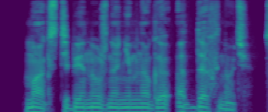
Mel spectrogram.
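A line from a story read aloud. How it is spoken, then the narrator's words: Plain. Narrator (Russian): сказала Люси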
